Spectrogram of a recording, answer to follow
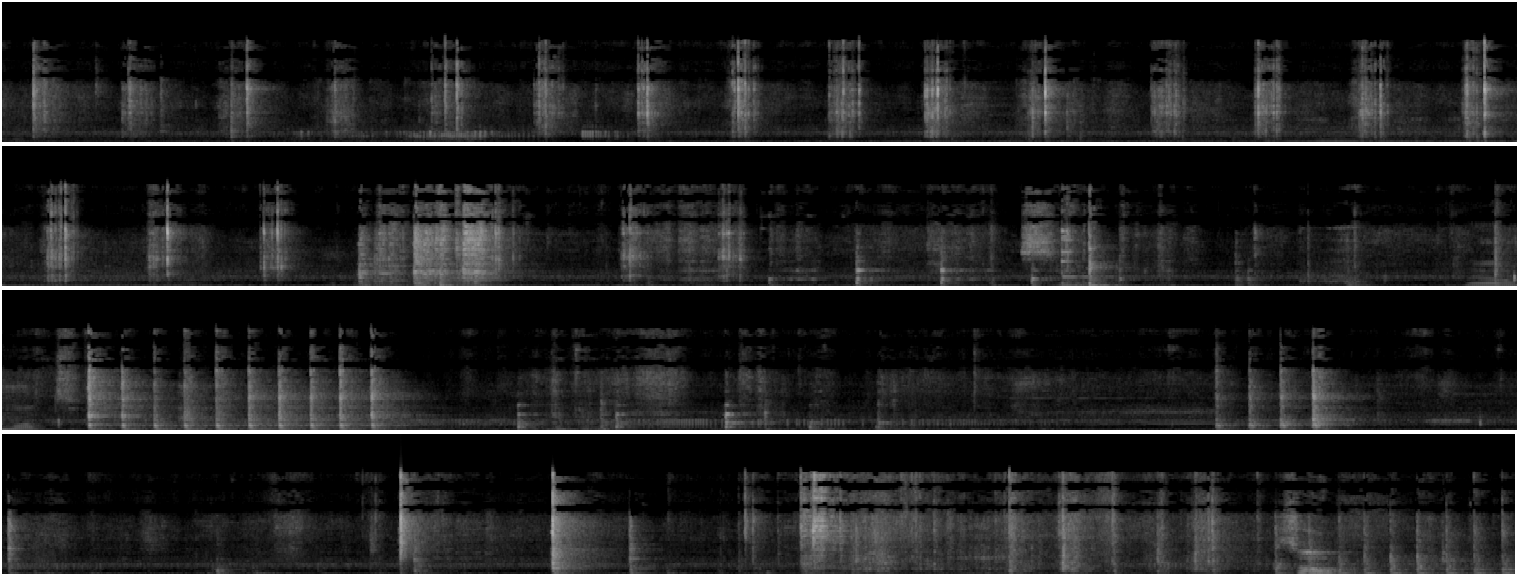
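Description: Hand-turned pepper mill grinding over the dish, a regular run of dry clicks about three a second for the first nine seconds or so. After that come scattered kitchen knocks and clatter, with a quick rattling run of clicks a little past the middle.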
